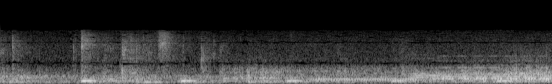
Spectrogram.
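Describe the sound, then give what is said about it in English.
A deep, continuous rumble of thunder from a rising storm coming up over the mountains, with the air heavy with electricity. It rolls on without pause, steady and fairly loud, with a few brief sharper crackles near the start and no voices. “The storm is rising. All right. The air is heavy with electricity. It's going to be a terrific storm.”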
